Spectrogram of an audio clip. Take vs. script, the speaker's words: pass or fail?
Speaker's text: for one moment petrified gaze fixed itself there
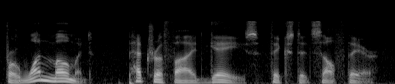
pass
